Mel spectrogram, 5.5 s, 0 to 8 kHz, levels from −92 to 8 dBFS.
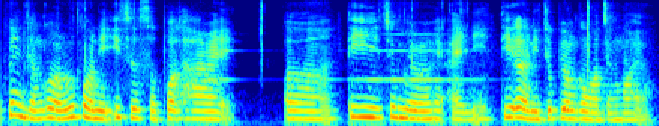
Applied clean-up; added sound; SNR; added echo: neural mask model RNNoise.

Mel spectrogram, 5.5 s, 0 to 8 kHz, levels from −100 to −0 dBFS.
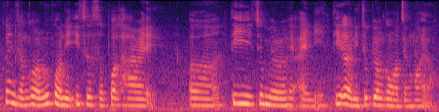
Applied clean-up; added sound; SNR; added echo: none; none; none; none.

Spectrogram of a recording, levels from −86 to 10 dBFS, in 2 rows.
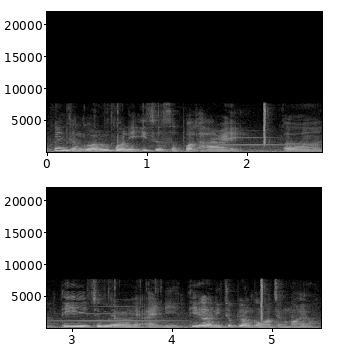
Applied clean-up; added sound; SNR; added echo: none; Wind instrument, woodwind instrument + Camera; 18 dB; none.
